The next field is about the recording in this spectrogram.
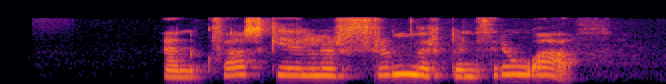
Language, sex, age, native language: Icelandic, female, 30-39, Icelandic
